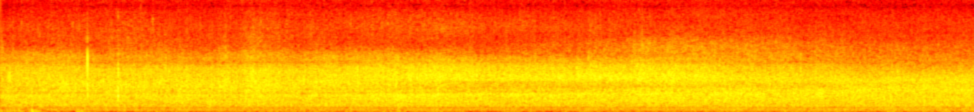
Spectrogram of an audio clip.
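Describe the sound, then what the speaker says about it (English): Chama River in New Mexico flowing, a steady broadband rush of water, fairly faint and unbroken with no talk. "I think this is the Chama River."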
